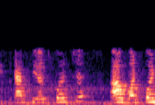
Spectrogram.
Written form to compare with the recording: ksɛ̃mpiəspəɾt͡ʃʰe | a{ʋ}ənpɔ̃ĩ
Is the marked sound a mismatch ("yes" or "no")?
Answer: no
